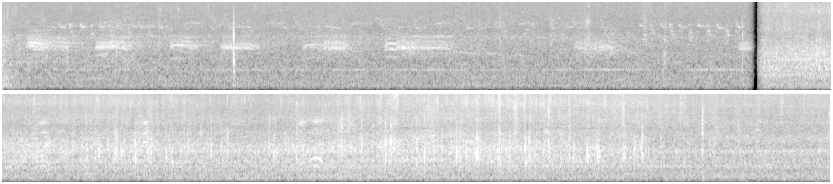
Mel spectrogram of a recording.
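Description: Footsteps on asphalt, with a short squeak at each step about every two-thirds of a second. After a cut about halfway, louder outdoor noise of people walking, with faint voices.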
